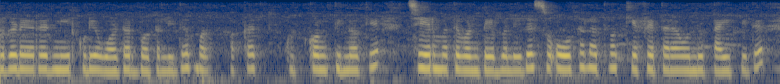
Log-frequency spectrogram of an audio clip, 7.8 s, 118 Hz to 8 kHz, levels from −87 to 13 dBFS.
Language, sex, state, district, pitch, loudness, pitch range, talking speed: Kannada, female, Karnataka, Bangalore, 250 Hz, -16 LUFS, 240-260 Hz, 185 wpm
